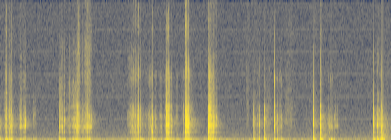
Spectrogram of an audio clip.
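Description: Long nails tap and scratch the stem and top of a black, glittered, hollow plastic decorative pumpkin. Dry, scratchy taps and scrapes come in quick irregular bursts, with a low hollow thump under a bright rasp. Each one stops at once, with no ringing.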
